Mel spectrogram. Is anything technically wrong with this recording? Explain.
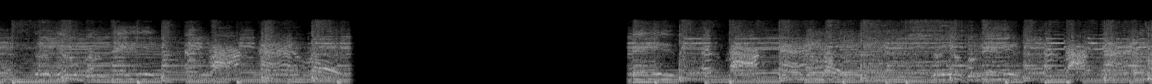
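Yes. From 3.49 to 6.35 s the sound breaks off. A brief fading buzz gives way to near-silence, about 1.6 s never returns, and it's likely a long network dropout. Jitter buffer speed-up follows at 8.14 to 8.96 s and 9.38 to 11.51 s. Tiny pitch-period slices are cut, running the audio 128% fast at unchanged pitch and sounding hurried. Through the Opus call path, the sound is band-limited near 8 kHz.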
